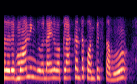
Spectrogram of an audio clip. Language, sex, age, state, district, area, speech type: Telugu, female, 30-45, Andhra Pradesh, Nellore, rural, conversation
